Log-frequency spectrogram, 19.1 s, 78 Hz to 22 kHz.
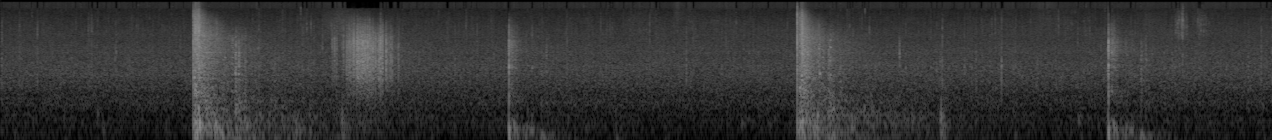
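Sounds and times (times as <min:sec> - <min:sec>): fireworks booming: 0:02.8 - 0:10.4, 0:11.9 - 0:19.0
rushing hiss: 0:02.9 - 0:06.5.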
